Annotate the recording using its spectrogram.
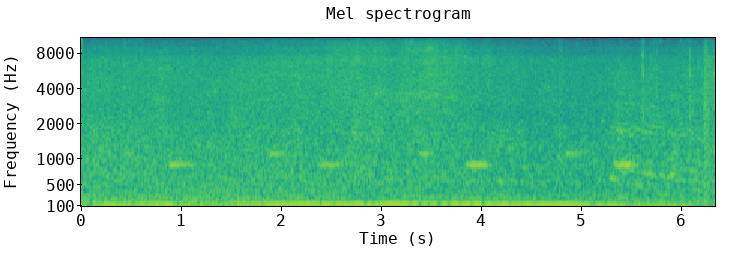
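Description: City street traffic at a crossing: a steady low hum of vehicle engines, with short faint tones recurring about once a second.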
